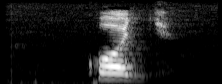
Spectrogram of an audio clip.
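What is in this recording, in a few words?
"кодь" Komi, female; audio dict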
